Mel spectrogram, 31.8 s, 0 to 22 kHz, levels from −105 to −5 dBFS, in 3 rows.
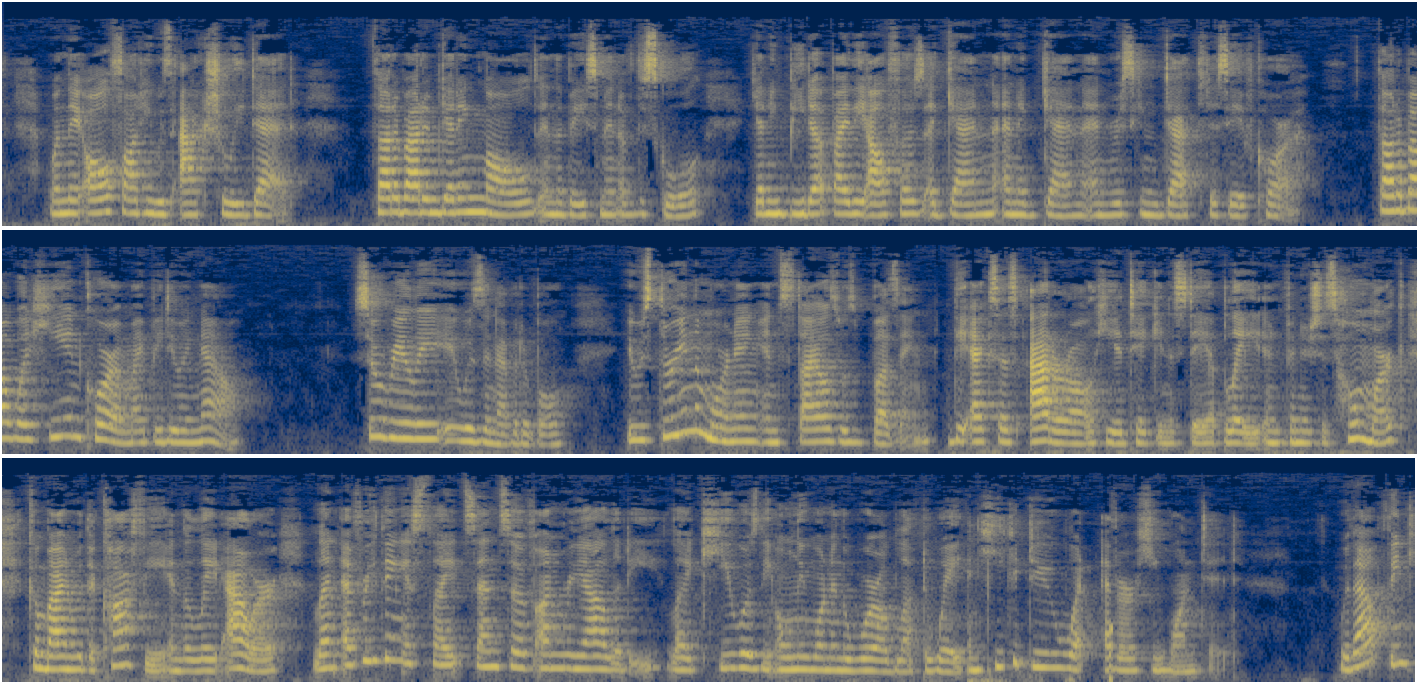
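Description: At 29.51 to 29.54 s the audio skips forward and the next instant comes out garbled for about 32 ms. This is likely a broken MP3 bit reservoir: frames of about 26 ms went missing, and the following frame decoded its borrowed bits from the wrong data.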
